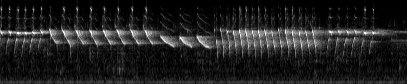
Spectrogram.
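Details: Canary singing loud rapid trills, chains of fast falling notes repeated several per second, shifting between high and mid-pitched tours with a steady low hum beneath.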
